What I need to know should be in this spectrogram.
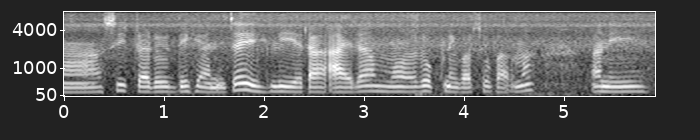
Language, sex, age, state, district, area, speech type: Nepali, female, 30-45, West Bengal, Kalimpong, rural, spontaneous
